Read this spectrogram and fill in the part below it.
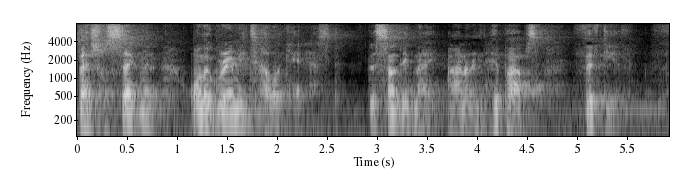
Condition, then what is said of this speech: No condition.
